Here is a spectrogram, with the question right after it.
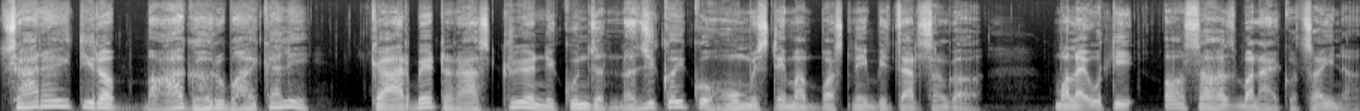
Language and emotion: Nepali, fearful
